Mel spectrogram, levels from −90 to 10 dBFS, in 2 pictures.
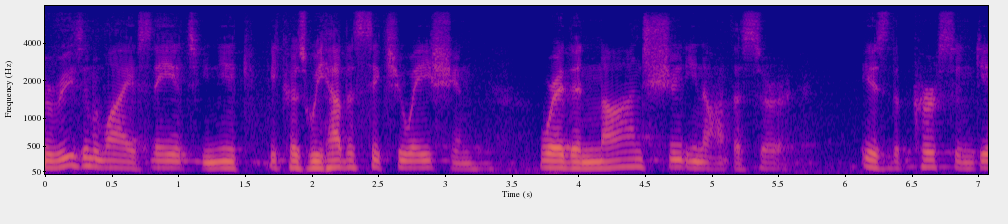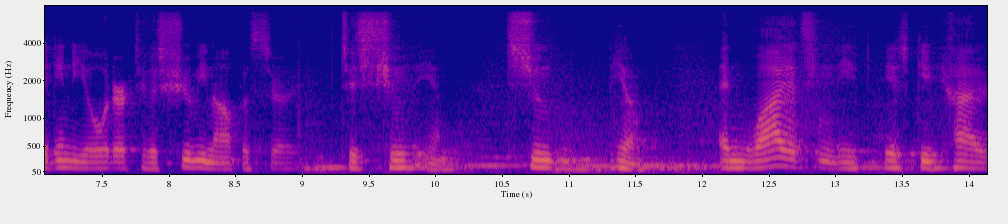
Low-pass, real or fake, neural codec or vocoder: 7.2 kHz; fake; codec, 16 kHz, 0.5 kbps, X-Codec, HuBERT features, trained on balanced general audio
